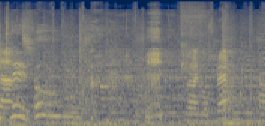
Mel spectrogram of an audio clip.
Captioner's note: laughing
